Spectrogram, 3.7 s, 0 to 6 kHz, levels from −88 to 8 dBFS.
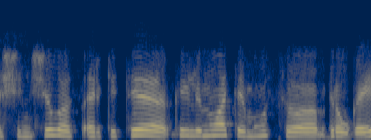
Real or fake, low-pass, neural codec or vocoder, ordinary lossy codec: fake; 5.4 kHz; codec, 16 kHz, 8 kbps, FunCodec, trained on Chinese and English, 25 frames a second; Opus, 64 kbps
